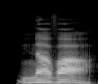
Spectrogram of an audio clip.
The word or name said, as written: naba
